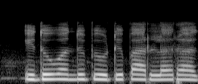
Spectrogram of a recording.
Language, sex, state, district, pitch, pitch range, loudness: Kannada, female, Karnataka, Bidar, 230 Hz, 225-235 Hz, -14 LUFS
